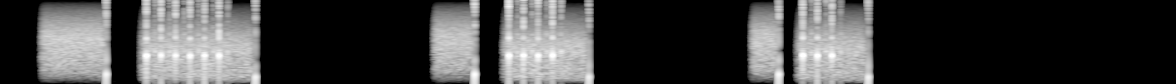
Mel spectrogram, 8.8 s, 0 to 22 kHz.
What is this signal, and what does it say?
Pulse dialling, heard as a rotary dial, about 9 pulses a second. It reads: 6 4 3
